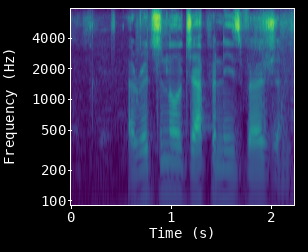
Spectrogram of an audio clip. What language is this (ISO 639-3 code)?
eng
